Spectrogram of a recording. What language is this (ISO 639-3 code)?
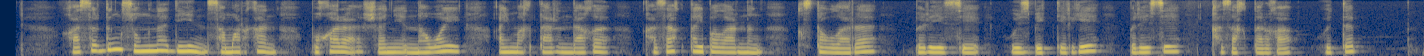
kaz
